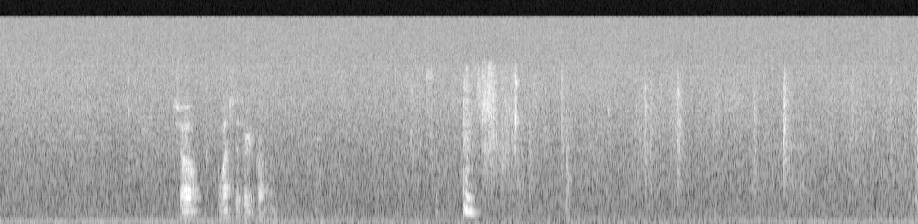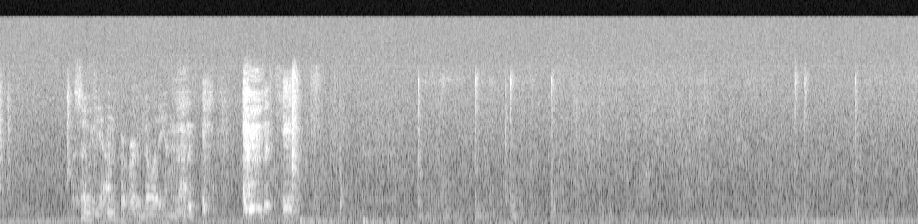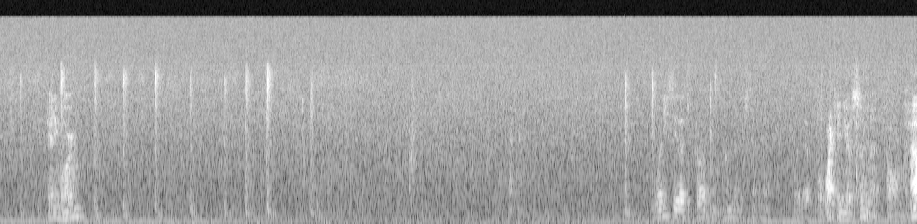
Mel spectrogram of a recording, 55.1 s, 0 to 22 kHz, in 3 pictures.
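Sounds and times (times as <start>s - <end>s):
tape hiss: 0.0s - 55.0s
person coughing: 21.8s - 24.4s.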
